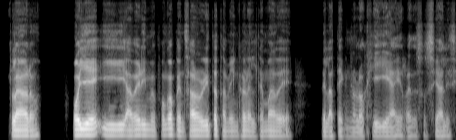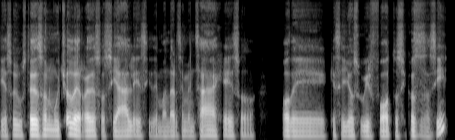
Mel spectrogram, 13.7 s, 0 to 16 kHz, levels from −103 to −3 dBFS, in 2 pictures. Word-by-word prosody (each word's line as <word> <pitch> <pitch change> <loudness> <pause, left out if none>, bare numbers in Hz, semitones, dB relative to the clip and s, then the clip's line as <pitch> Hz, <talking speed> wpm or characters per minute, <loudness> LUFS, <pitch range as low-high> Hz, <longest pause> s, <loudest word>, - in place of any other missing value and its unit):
Claro. 95 +1 +4 0.5
Oye, 105 +2 +9
y 100 -2 +1
a 95 - +1
ver, 100 +2 +1
y 100 - 0
me 95 -1 -6
pongo 105 +4 -1
a 110 - -5
pensar 95 -1 +1
ahorita 95 +1 +1
también 90 -1 -9
con 95 0 -4
el 85 -3 -7
tema 90 +1 -5
de 90 -1 -7 0.4
de 85 - -7
la 85 - -5
tecnología, 80 +2 -9
y 95 - -10
redes 80 -1 -15
sociales, 85 +4 -11
y - - -8
eso, 105 -1 -6
¿ustedes 100 +1 +6
son 105 0 -1
mucho 95 +4 0
de 110 -4 +8
redes 95 0 +1
sociales 90 0 -5
y - - -17
de - - -14
mandarse 85 +2 -10
mensajes 90 +1 -5
o - - -14 0.4
o 90 - +1
de, 85 -2 -7
qué 85 - -15
sé 90 -1 -10
yo, 90 0 -3
subir 90 0 -7
fotos - - -3
y - - -36
cosas 90 -3 -6
así? 75 -3 -4
90 Hz, 195 wpm, -25 LUFS, 85-95 Hz, 0.5 s, Oye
